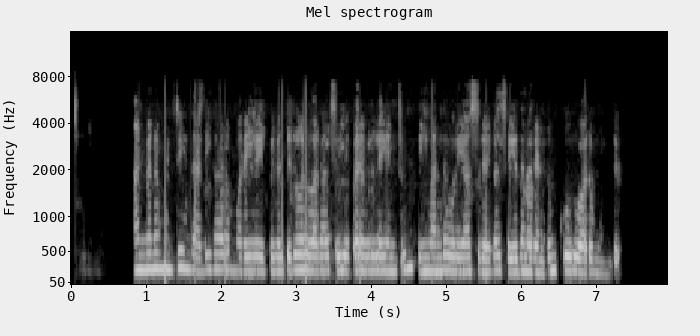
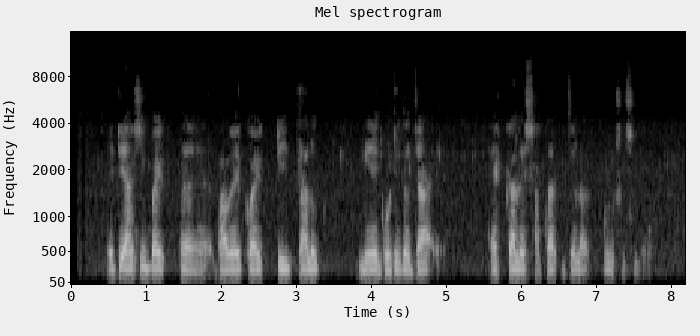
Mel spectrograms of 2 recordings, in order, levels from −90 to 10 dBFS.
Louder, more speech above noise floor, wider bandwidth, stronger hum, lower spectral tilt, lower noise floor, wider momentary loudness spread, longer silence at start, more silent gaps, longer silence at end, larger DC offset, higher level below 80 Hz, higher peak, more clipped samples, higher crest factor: first, -18 LUFS vs -26 LUFS; first, 46 dB vs 38 dB; about the same, 7.6 kHz vs 7.6 kHz; neither; about the same, -6.5 dB/octave vs -7 dB/octave; about the same, -63 dBFS vs -63 dBFS; second, 6 LU vs 14 LU; first, 0.8 s vs 0.5 s; neither; first, 0.65 s vs 0.5 s; neither; first, -54 dBFS vs -62 dBFS; about the same, -4 dBFS vs -4 dBFS; neither; second, 14 dB vs 22 dB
